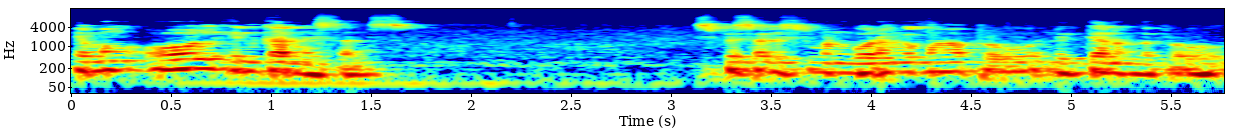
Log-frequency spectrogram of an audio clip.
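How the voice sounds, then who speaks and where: With an Odia accent, a man speaks at a fairly quick pace in a somewhat breathy voice with a dark, mellow tone. His intonation is fairly even, broken by long, frequent pauses. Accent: Indian (Odia). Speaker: monk / spiritual teacher. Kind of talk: religious discourse. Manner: halting, with self-corrections.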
